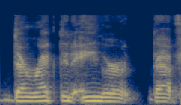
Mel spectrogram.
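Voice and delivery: ordinary talk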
